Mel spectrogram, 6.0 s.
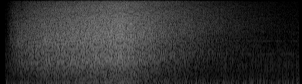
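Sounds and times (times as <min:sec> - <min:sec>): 
wave: 0:00.1 - 0:05.6.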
